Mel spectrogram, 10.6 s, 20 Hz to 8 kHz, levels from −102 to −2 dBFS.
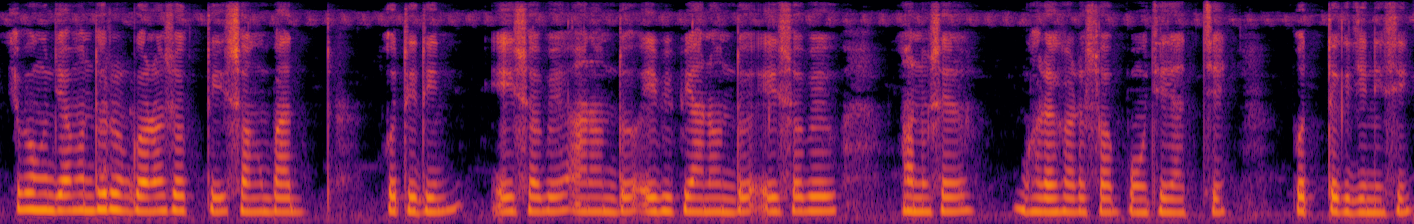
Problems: none marked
